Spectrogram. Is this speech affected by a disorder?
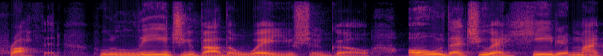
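No.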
